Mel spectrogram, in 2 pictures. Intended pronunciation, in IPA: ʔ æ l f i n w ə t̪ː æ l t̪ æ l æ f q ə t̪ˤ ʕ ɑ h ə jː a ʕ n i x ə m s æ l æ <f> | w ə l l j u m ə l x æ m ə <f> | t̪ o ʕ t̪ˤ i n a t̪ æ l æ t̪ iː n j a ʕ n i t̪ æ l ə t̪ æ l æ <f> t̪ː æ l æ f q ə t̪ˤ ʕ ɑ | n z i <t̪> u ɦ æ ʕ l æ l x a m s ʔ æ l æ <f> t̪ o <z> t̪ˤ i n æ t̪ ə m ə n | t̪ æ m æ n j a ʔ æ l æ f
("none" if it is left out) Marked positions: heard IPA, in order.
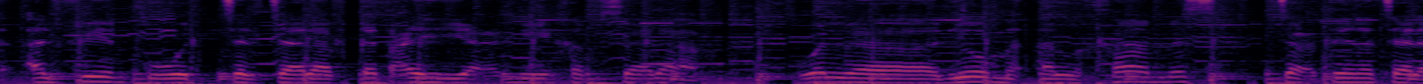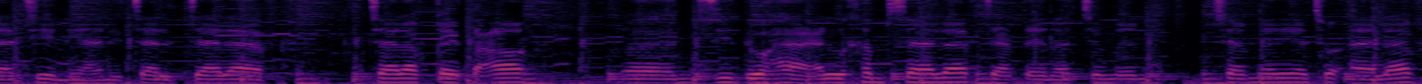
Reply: f, s, f, d̪, f, ʕ

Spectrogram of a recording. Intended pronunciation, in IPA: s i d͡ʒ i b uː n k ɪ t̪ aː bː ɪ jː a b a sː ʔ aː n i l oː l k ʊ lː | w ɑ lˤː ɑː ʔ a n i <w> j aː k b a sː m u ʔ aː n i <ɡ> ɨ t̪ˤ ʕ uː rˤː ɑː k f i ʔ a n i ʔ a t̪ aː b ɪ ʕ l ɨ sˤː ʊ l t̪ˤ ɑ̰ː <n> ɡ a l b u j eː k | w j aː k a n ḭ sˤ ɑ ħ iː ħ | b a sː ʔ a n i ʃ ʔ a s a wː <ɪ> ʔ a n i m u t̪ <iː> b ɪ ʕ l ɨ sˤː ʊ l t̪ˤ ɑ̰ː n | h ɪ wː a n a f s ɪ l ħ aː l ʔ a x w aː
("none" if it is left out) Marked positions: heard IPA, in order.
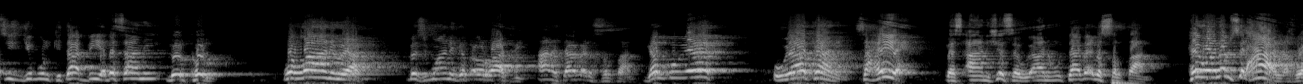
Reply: w, ɡ, n, i, aː

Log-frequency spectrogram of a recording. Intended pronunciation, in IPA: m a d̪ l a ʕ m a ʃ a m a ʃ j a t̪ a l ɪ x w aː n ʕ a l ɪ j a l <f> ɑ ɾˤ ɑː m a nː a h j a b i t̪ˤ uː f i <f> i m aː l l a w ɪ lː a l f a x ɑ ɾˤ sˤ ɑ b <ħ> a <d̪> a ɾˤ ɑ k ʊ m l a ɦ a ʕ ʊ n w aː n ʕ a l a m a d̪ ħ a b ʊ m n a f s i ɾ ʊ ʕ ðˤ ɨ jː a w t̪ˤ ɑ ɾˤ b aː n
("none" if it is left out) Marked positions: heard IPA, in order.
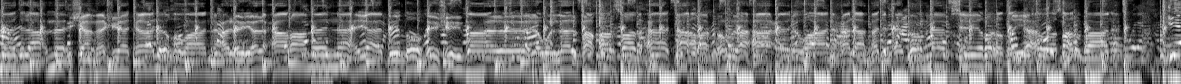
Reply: ħ, ʃ, ħ, t̪

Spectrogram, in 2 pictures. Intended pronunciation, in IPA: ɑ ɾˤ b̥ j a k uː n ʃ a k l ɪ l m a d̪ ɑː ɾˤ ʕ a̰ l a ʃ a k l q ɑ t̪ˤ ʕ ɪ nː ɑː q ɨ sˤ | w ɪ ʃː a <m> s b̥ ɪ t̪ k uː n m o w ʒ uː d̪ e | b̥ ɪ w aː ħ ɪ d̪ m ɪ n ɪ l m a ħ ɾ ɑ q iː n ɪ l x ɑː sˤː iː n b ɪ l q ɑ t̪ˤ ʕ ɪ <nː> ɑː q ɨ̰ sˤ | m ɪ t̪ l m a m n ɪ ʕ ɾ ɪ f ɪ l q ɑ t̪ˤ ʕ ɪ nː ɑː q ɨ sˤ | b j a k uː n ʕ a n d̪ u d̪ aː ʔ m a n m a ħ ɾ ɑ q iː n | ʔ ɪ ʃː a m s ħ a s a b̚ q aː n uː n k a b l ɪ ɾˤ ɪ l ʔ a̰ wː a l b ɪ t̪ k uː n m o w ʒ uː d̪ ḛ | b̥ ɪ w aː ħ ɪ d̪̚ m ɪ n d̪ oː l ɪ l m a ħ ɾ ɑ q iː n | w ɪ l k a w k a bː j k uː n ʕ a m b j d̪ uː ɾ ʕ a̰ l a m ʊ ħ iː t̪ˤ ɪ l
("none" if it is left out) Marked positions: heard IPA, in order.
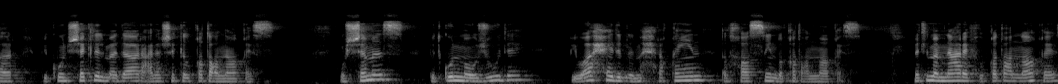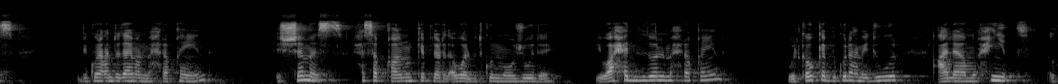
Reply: m, nː

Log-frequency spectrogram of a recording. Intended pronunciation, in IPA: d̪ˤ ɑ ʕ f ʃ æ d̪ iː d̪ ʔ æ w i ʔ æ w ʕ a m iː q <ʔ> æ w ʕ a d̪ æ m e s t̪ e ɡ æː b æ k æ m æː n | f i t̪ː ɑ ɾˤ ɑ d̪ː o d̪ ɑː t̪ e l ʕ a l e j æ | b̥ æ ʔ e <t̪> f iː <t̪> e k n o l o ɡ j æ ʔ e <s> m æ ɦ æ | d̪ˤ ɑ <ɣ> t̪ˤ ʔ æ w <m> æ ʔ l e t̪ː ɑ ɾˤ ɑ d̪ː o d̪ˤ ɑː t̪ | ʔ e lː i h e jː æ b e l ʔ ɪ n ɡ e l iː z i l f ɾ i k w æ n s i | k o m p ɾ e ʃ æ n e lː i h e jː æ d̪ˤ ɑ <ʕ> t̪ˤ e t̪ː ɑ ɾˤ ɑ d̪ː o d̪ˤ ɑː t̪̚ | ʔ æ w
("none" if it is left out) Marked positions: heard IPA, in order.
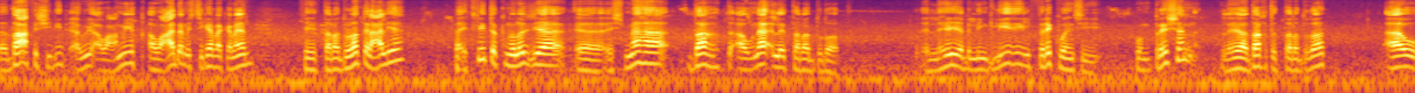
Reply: ʔ, t̪, t̪, ʃ, ɣ, n, ɣ

